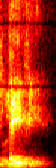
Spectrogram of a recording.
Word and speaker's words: Levi: so it's actually pronoun it's spelled Levi but uh it's my name's actually Ley that's the ashkenazic Jewish way of pronouncing Levi is Ley so most people know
